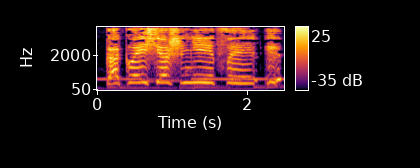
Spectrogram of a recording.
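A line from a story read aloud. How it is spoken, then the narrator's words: Group laughter. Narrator (Russian): захохотали мы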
